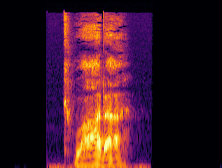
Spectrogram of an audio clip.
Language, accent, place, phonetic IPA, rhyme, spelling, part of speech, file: German, Germany, Berlin, [ˈkvaːdɐ], -aːdɐ, Quader, noun, De-Quader.ogg
- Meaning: rectangular cuboid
